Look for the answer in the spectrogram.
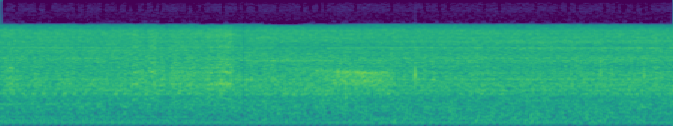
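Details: A vehicle engine idles steadily during a sunset safari drive, a constant broad rumble and hiss with no animal voices standing out.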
